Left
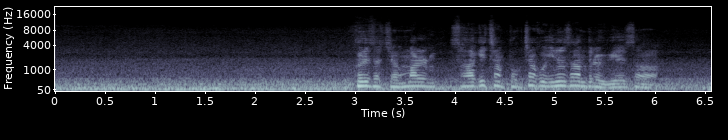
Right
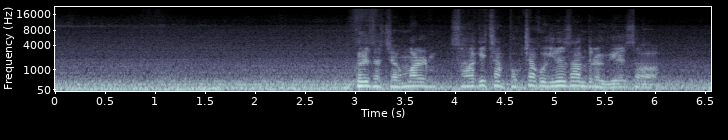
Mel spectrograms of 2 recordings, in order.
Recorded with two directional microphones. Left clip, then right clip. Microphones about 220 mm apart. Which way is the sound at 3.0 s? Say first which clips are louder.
Right 8 dB; 20° left (ahead or behind).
